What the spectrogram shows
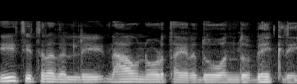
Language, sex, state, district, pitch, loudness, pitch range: Kannada, male, Karnataka, Chamarajanagar, 115 Hz, -15 LUFS, 110-125 Hz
